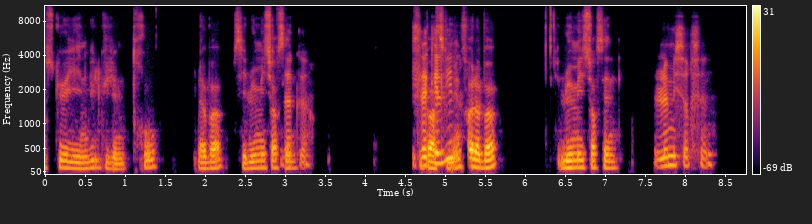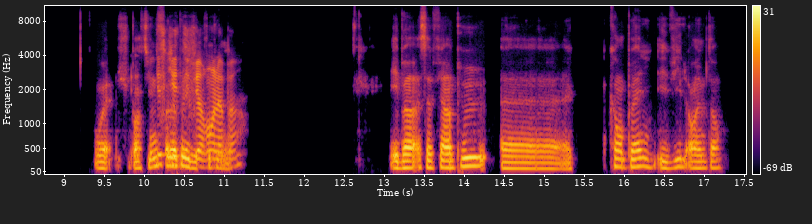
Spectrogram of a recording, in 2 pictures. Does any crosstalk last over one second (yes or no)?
yes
